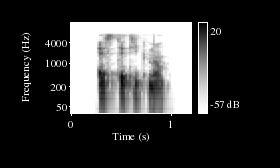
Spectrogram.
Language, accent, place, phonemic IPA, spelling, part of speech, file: French, France, Lyon, /ɛs.te.tik.mɑ̃/, esthétiquement, adverb, LL-Q150 (fra)-esthétiquement.wav
- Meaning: aesthetically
